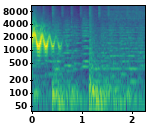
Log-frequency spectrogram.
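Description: A comic boing sound effect right at the start, its pitch wobbling quickly for about half a second, over background music with a steady beat.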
